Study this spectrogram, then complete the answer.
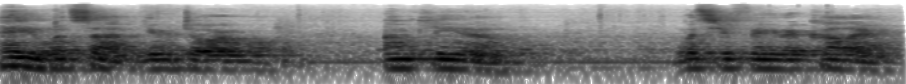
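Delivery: low, easy pickup line; smooth player. Acted. Coach shows confident approach to a girl, smooth player. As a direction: toss it off with assured ease. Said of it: "really easy for me to go to a girl".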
